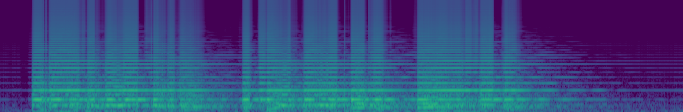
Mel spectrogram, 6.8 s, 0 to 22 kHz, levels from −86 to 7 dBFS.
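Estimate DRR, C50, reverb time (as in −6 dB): 6.0 dB, 7.0 dB, 2.5 s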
